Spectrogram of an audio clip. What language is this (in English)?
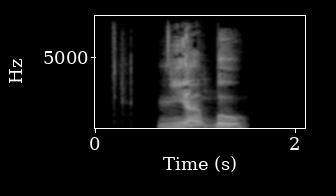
Gen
